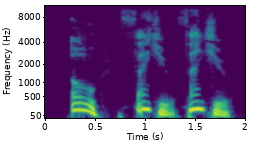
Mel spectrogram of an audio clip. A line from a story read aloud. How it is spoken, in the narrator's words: cried Anne rapturously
